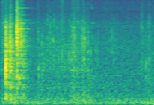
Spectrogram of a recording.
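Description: A brief clatter of craft supplies being picked up and handled on the desk, then faint handling noise.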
